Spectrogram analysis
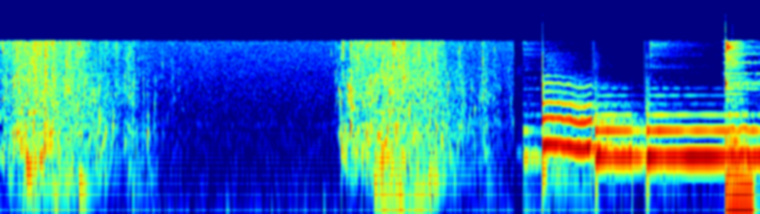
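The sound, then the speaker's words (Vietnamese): Oars sweeping through water as two men quietly paddle a small canoe-like boat: two long swishing strokes separated by a quiet pause, followed by music. “Hai tên đặng em lặng lẽ quơ dầm bơi xuồng đi.”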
